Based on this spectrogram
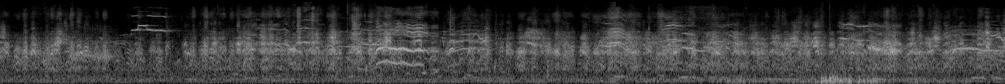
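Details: Many gulls arguing on the River Dnipro in Kyiv, Ukraine, in January: a dense chorus of overlapping harsh, wavering cries and squeals, several voices calling at once with no clear rhythm.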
